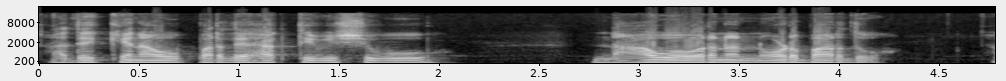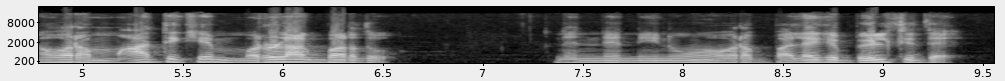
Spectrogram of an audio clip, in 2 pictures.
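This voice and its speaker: A man voicing a stern, protective village father who speaks firmly and in a hush. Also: mid-range voice, fairly even intonation, unhurried, pauses often, lightly acted. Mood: grave. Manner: firm, hushed, commanding.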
